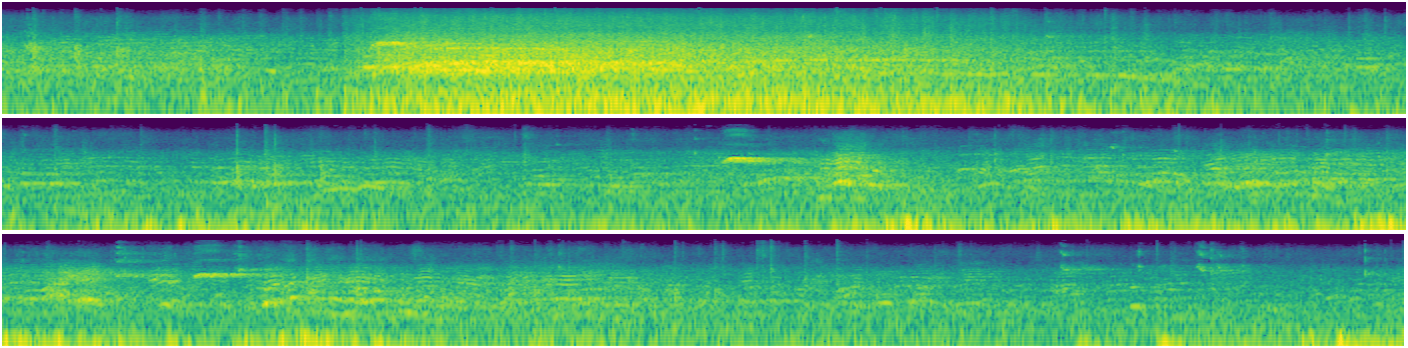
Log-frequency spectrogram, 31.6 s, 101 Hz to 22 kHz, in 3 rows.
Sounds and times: international netball game 0.0 - 31.5
cheering 2.4 - 14.0

